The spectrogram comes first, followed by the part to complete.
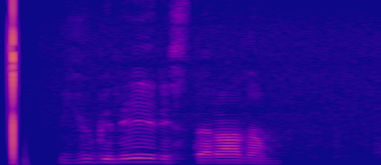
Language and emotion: Russian, neutral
